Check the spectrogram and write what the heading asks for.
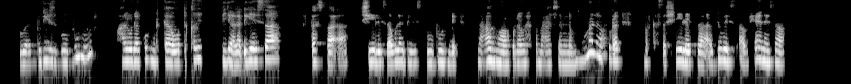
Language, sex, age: Somali, male, 18-24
